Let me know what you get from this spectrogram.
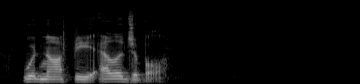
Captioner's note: speaking French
